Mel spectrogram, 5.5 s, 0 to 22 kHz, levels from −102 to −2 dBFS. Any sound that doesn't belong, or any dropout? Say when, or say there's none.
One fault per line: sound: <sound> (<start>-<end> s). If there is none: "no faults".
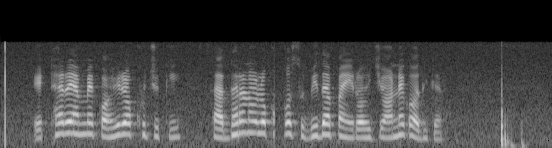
sound: dropout (2.7-2.8 s)
sound: thud (5.0-5.3 s)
